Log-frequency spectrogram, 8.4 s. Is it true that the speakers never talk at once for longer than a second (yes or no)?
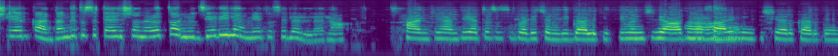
yes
